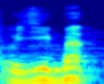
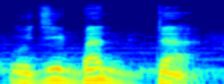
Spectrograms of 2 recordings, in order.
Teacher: Nah, tidak dibaca ujibat, tapi ujibadda. Ta-nya hilang, masuk pada da.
